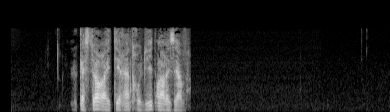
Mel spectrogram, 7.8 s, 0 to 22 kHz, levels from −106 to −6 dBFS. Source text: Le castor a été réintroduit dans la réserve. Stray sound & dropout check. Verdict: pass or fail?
pass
